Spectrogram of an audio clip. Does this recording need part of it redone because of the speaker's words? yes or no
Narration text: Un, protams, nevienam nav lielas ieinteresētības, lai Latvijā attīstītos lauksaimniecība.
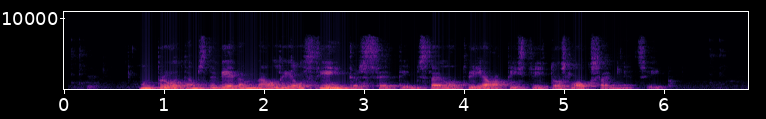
no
